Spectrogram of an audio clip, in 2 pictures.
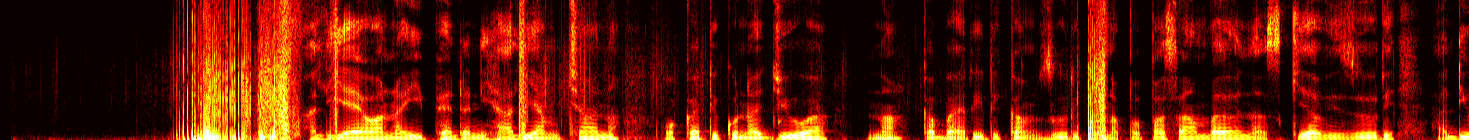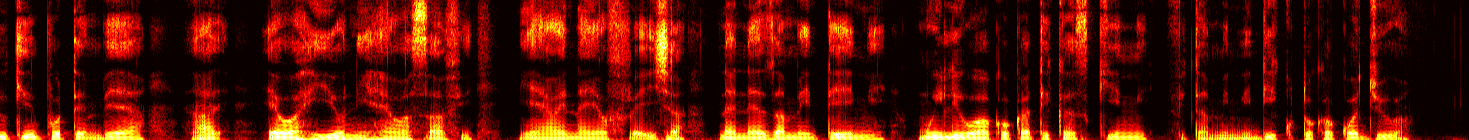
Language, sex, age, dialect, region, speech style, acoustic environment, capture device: Swahili, male, 18-24, Kenya - Nairobi Sheng-influenced, Kenya, nervous; excited; focused; relaxed, nature; silence, mobile / Linux / Chrome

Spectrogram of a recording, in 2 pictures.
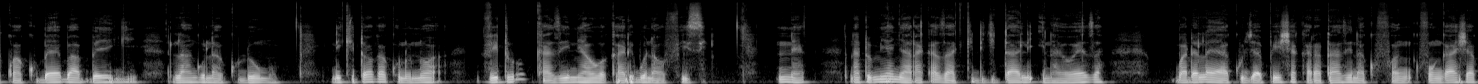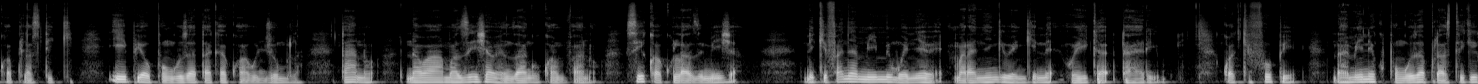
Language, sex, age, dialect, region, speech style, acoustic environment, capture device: Swahili, female, 18-24, Kenya - Nairobi Sheng-influenced, Kenya, happy; relaxed, silence, mobile / Linux / Chrome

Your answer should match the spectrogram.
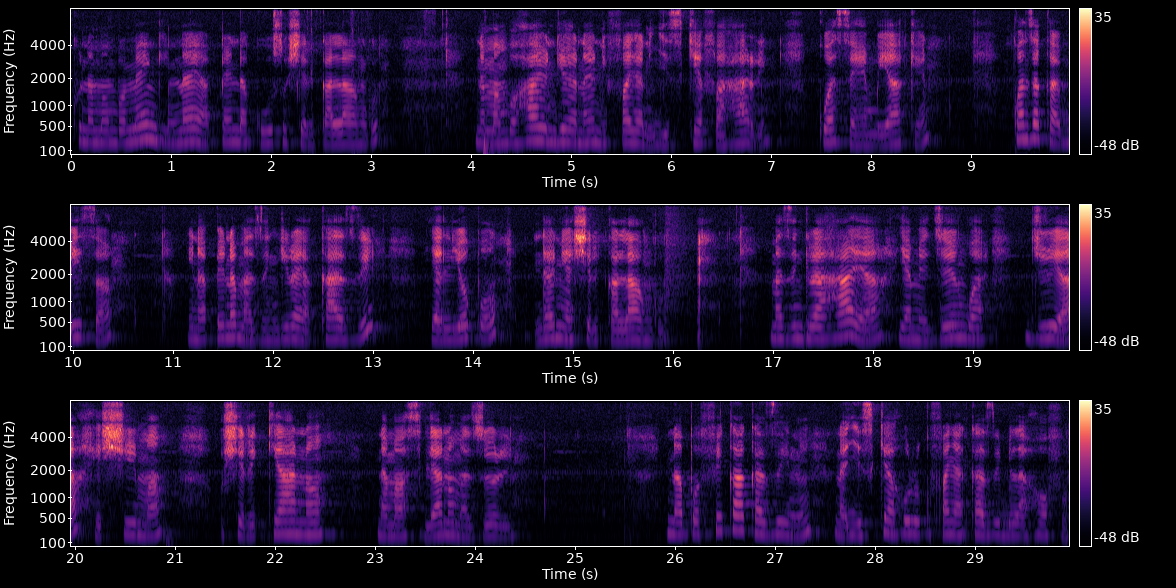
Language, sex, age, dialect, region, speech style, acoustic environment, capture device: Swahili, male, 25-34, Kenya - Mombasa, Kenya, happy, nature, desktop / Windows / Chrome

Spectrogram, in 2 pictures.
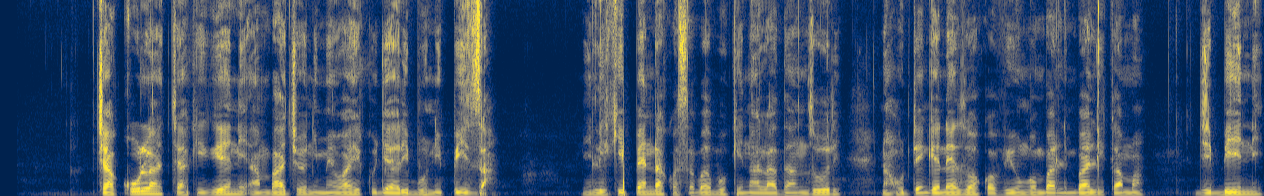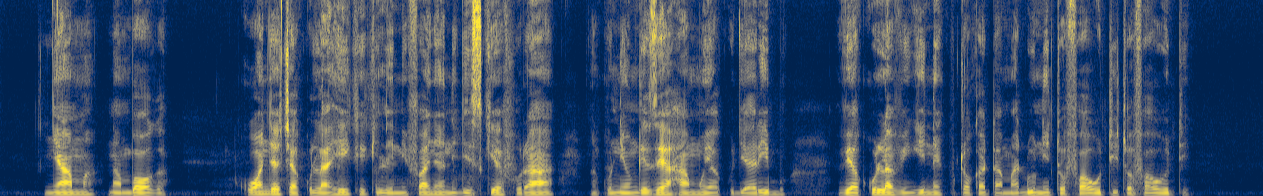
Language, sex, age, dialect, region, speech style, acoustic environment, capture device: Swahili, male, 18-24, Kenya - Nairobi Sheng-influenced, Kenya, focused; relaxed, people talking; nature; silence; traffic; appliances, mobile / Linux / Chrome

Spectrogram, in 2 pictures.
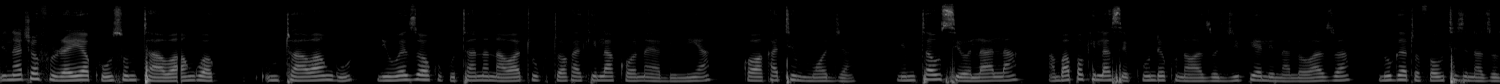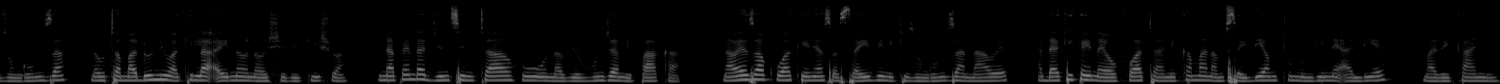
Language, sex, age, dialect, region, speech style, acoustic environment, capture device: Swahili, female, 18-24, Kenya - Nairobi Sheng-influenced, Kenya, focused, silence, mobile / Linux / Chrome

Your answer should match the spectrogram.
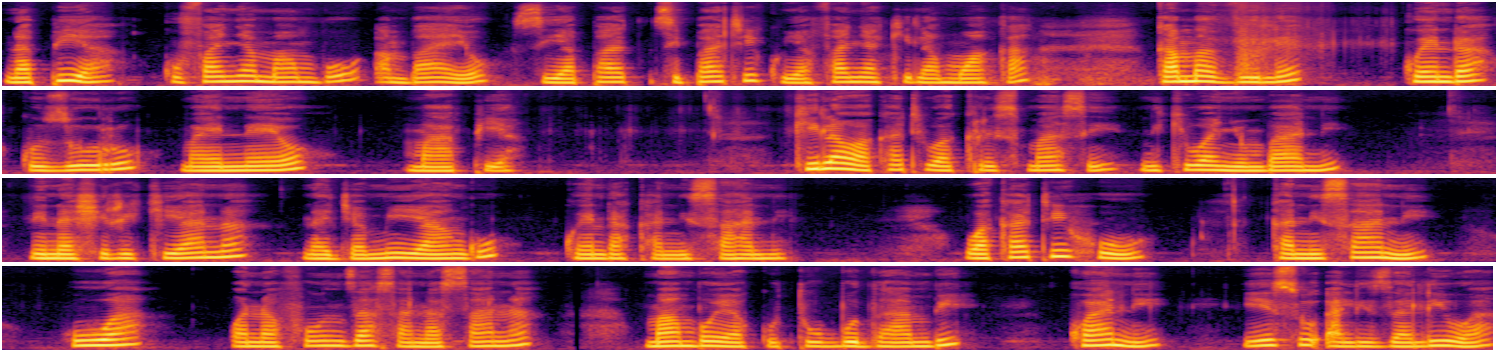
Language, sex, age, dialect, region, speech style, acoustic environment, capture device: Swahili, female, 25-34, Kenya - Mombasa, Kenya, relaxed, construction; nature, mobile / Linux / Chrome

